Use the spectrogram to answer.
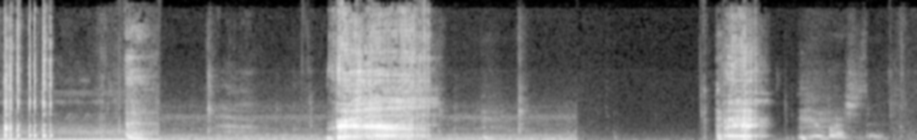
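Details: Woman's voluntary burping: two loud, drawn-out belches with a rough, throaty tone, separated by a pause, faint talk and room noise behind.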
